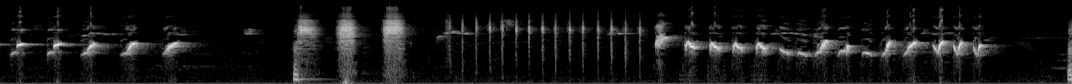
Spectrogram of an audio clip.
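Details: Greater green leafbird song, a species known for its richly varied singing: a run of short upslurred whistles, then harsh rasping bursts and a fast dry ticking trill, ending in a long series of quick warbled, slurred notes.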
